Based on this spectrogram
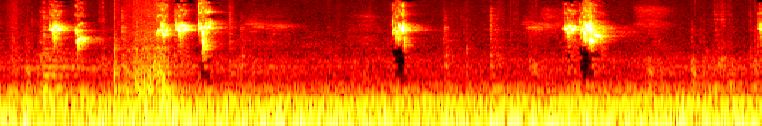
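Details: Pet budgerigar pairs give scattered short chirps and brief chattery notes, a soft rustle near the start, then single tweets spaced a second or two apart.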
